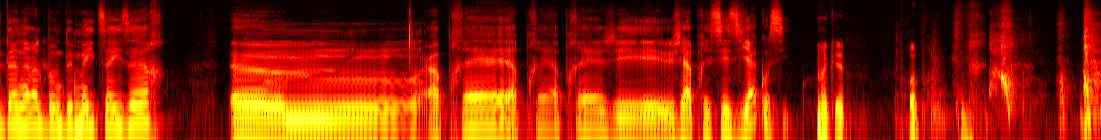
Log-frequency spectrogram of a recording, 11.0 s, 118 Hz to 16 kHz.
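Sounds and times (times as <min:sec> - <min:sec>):
speech: 0:00.0 - 0:01.7, 0:02.3 - 0:10.2
sneezing: 0:09.5 - 0:10.9.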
